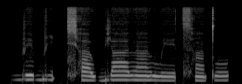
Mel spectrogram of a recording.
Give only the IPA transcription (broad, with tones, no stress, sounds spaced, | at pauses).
b e˦ b i˨ ʔ t͡ɕʰ a˨˩ w b j a˧ l ã˦ l w e˨˩ t͡sʰ ã˧ t̪ o˦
